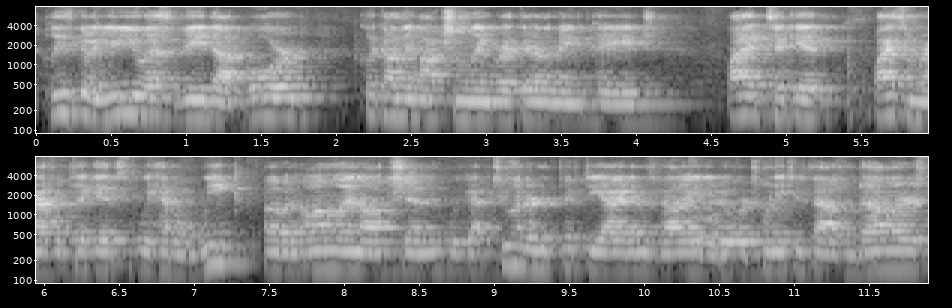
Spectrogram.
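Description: A man's voice: medium pitch, fairly even intonation, brisk. A middle-aged man giving an informal announcement to a church congregation. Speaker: congregation member making announcement. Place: small church sanctuary, indoors. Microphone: pulpit microphone, picked up by distant camera. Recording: echoey church hall from far off.

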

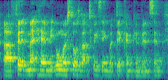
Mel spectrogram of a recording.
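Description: Guy around 30 chatting through a keynote, talks quick, bit of noise behind him. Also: mid-range voice, little pitch movement, darkish tone. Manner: conversational, enthusiastic. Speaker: keynote speaker, fashion marketing executive. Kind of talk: informal conference keynote. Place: large conference auditorium stage. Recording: roomy hall echo, faint background noise.

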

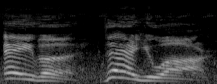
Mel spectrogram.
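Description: An actor playing a proud, theatrical Viking lord with a smooth menace in a video game. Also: male voice, high voice, huge pitch swings, slow, bright, forceful tone, faint music behind, full character voice. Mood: brisk. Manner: theatrical, pompous. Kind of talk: dramatic video game acting.

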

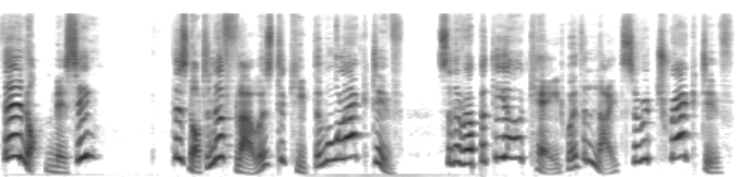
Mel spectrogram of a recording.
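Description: A woman voicing a tired, frazzled queen bee in a storybook, speaking high and breathless. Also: wildly swooping pitch, normal speed, darkish tone. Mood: amused.

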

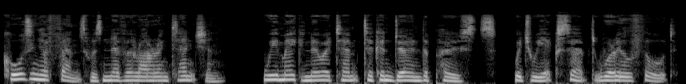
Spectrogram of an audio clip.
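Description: A synthetic voice reading an online news article aloud, steady and even, saying page links and headings word for word. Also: mid-range voice, moderate pace, husky, dry recording, clean studio sound.

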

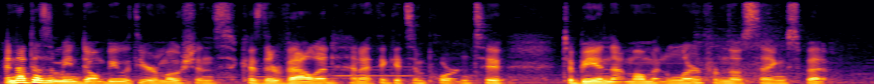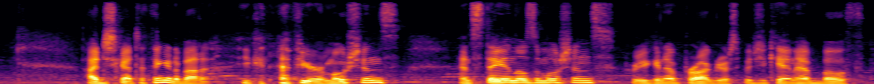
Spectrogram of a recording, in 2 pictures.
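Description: A man's voice: medium pitch, fairly even intonation, brisk, a little hiss or hum. A man talking casually to his viewers as a vlogger, in a plain-spoken, conversational way. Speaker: vlogger on a weight loss journey. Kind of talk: casual vlog talk to camera.

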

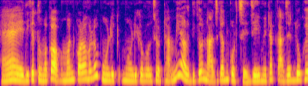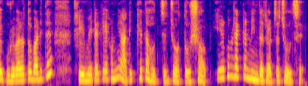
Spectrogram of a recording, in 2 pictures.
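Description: A woman's voice: mid-range voice, rapid-fire, warm tone. A woman narrating a TV serial recap in a casual, chatty storytelling way, acting out the dialogue as she goes.

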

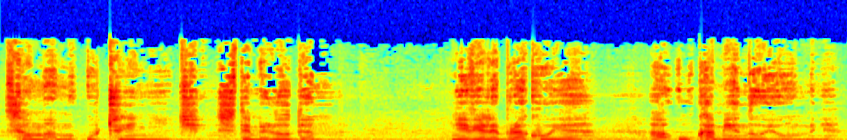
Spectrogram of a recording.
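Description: An actor playing an exasperated, pleading leader of a thirsty people in a biblical radio drama. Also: male voice, lowish voice, takes it slowly. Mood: desperate pleading. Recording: outdoor crowd noise behind the voice.

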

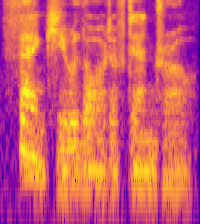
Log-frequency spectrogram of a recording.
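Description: A woman voicing a gentle, otherworldly mushroom spirit in a video game, solemn, earnest and whispery. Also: takes it slowly, background noise, natural voice. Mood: grateful. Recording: loud music behind.

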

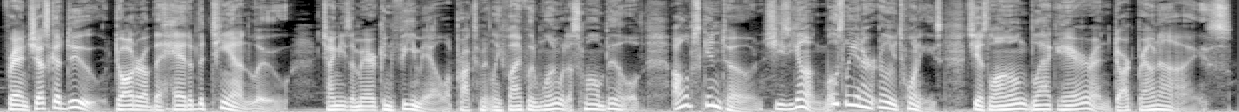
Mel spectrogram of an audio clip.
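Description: Awkward noir detective actor, mid-pitched, stiff and exact, animated intonation, dry studio sound. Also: moderate pace, few pauses, dry recording. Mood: matter-of-fact narration. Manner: stiff, formal, precise wording. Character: formal, socially awkward detective narrator, reciting data robotically. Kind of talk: audio drama acting and noir narration.

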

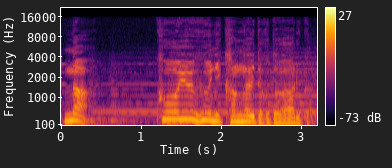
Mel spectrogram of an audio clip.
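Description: A bitter, vengeful middle-aged man from an anime game, spits rough, contemptuous accusations. His fairly high voice swings widely in pitch, with music behind it. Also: big pitch swings, moderate pace. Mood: cruel taunting. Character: bitter, vengeful man in a grudge-driven confrontation.

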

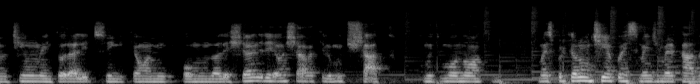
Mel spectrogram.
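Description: A man in his forties telling his story in a relaxed, rambling way, with many fillers and restarts, from a home office over a headset on a video call. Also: mid-range voice, creaky. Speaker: guest trader. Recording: dull lo-fi video call audio.

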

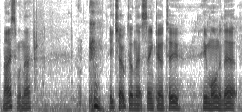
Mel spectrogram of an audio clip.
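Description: A man giving relaxed running commentary while fishing from a small boat on a pond, recorded on a head-mounted action camera. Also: mid-range voice, slow. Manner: relaxed, talks to himself while fighting fish. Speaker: fishing vlogger. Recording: outdoor action camera with clear background noise and reel clicks.

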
